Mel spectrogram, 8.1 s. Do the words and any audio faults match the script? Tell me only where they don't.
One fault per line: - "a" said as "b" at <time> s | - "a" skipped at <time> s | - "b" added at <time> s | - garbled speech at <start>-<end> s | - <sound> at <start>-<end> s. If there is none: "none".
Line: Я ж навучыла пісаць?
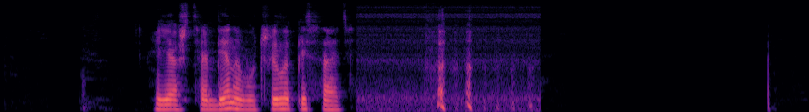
- "цябе" added at 2.0 s
- laugh at 4.2-5.4 s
